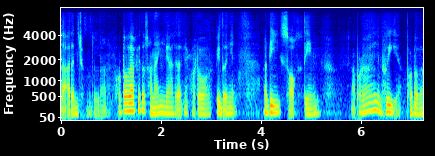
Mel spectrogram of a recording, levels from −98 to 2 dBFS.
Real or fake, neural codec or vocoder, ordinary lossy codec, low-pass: fake; codec, 16 kHz, about 1 kbps, DyCAST, with the encoder's durations; none; 7.2 kHz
